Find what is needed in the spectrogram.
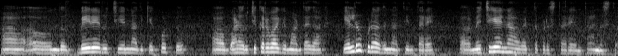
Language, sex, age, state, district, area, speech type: Kannada, female, 60+, Karnataka, Chitradurga, rural, spontaneous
